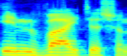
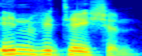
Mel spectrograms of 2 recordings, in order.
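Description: First: The second vowel sounds like 'eye'. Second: The second vowel sounds like short 'ih'. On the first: The speaker calls it wrong. "এটা কিন্তু ইনভাইটেশন না" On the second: The speaker calls it right. "এটা কিন্তু ইনভাইটেশন না, ইনভিটেশন"

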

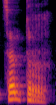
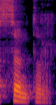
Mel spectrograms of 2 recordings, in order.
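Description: First: It is said like the Russian word. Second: It is said like the English word. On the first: The speaker calls it wrong. "Не центр" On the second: The speaker calls it right. "произношение меняется"

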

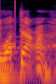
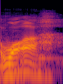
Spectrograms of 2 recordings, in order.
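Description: First: It is said in a northern Malaysian accent. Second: It is said in an English accent.

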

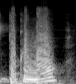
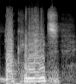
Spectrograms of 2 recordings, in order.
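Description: First: The word is pronounced the French way. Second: The word is pronounced the English way. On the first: "In French, it's written the same, but it's document" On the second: "in English it's pronounced document"

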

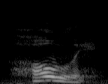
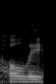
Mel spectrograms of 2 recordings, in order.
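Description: First: It is said slowly with deep, heartfelt feeling. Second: It is said flatly, like a rote repetition. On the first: The word is experienced with full revelation. The speaker calls it right. "almost like tasting it, smelling it, feeling it" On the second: The word is repeated mechanically. The speaker calls it wrong. "it's not going to be that we're just going"

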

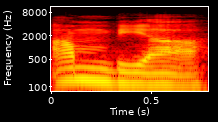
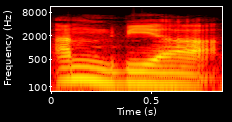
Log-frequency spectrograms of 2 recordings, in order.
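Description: First: The consonant before b is pronounced as m. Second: The consonant before b is pronounced as n. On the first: "আমরা এখানে পড়বো আম্বিয়া, নুনকে মিম উচ্চারণ করব" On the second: "যেমন এখানে আনবিয়া"

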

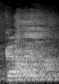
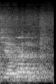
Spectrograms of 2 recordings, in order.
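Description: First: The word begins with a g sound. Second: The word begins with a j sound. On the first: The speaker calls it wrong. "சிலவங்க கமல் நடுவாங்க" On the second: The speaker calls it right. "உதாரணமா ஜமல்"

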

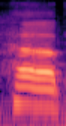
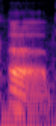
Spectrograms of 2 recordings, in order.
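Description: First: The word begins with an audible h sound. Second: The word begins with a vowel, no h sound. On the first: This is the speaker's own usual pronunciation. "I know it's herb" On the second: This is how it is said in America. "in America it's herb. They don't pronounce the H"

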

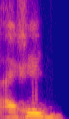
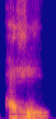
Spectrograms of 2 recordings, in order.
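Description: First: The final o is followed by a separate u. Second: The final o is held long, no separate u. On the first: The speaker calls it wrong. "你不会念成啊后五" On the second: The speaker calls it right. "所以念成啊后"

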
